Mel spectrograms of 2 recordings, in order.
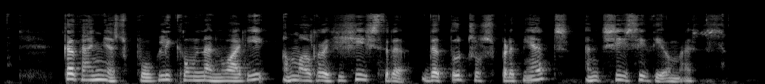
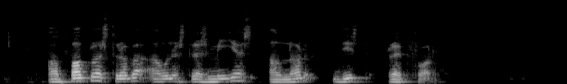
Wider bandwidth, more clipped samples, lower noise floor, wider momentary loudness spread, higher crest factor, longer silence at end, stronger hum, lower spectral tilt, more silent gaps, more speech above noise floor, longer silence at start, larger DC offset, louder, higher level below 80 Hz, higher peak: first, 11.5 kHz vs 9.2 kHz; neither; second, -54 dBFS vs -78 dBFS; second, 9 LU vs 15 LU; about the same, 24 dB vs 22 dB; second, 0.4 s vs 1.35 s; neither; second, -4.5 dB/octave vs -9 dB/octave; neither; second, 31 dB vs 53 dB; first, 0.65 s vs 0.5 s; neither; first, -23 LUFS vs -26 LUFS; about the same, -64 dBFS vs -64 dBFS; first, 0 dBFS vs -4 dBFS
